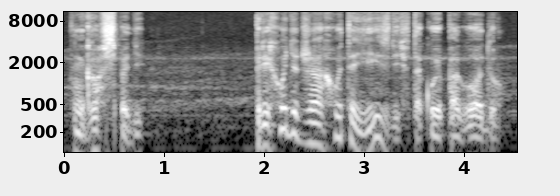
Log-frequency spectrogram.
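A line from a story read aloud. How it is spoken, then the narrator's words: Woman sighing. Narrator (Russian): вздохнула дьячиха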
